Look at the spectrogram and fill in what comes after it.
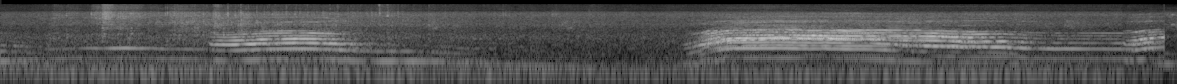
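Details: Territorial fight between domestic cats: a wavering mid-pitched yowl, a quieter drawn-out moan, then a loud, harsh, sustained scream from about three and a half seconds onward.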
